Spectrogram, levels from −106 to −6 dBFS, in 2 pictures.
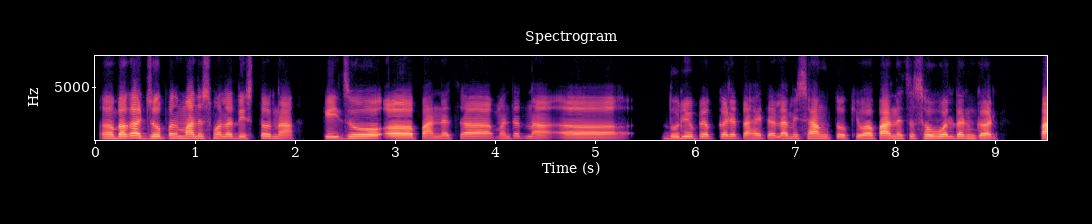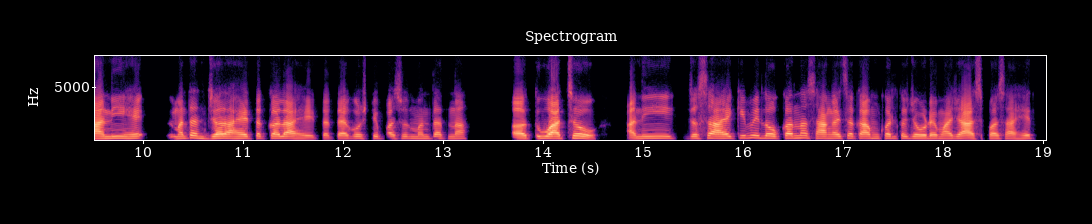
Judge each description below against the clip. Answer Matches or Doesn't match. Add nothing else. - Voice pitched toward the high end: Doesn't match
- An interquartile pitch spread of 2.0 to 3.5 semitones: Matches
